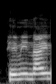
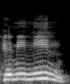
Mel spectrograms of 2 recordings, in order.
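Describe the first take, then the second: First: The last syllable rhymes with 'nine'. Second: The last syllable is a short 'nin'. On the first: The speaker calls it wrong. "ফেমিনাইন নয়" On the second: The speaker calls it right.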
